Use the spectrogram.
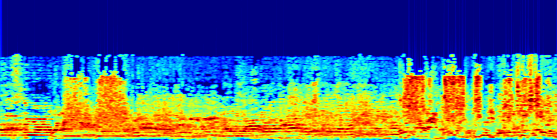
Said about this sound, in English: Here's what they did yesterday. They actually broke into a Catholic mass to yell and scream at the pastor and everybody else.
